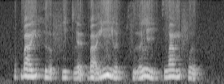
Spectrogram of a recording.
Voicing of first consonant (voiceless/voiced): voiced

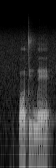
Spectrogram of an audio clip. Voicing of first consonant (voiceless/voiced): voiceless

